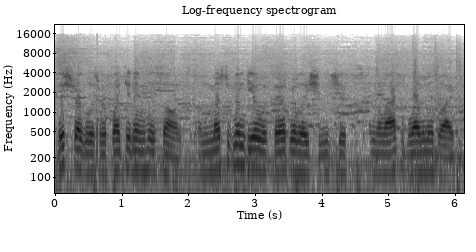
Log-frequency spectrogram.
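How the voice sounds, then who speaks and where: A young man reads his scripted review in a flat, monotone way, with no conversational lift. His pitch sits in an ordinary middle range. Clear music plays beneath his voice throughout. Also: moderate pace, rough recording. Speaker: student podcast reviewer.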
